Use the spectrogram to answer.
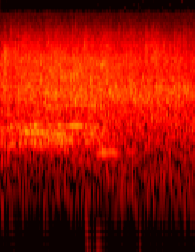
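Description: Audience applause as a crowd votes by clapping, a dense and even wash of many hands that holds at steady loudness from start to finish.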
